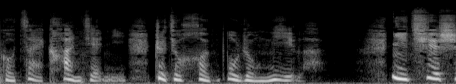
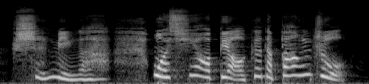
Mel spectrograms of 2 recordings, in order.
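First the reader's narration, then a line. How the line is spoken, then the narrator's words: Kneeling, pleading. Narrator (Chinese): 沈呆跪在地上哀求说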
